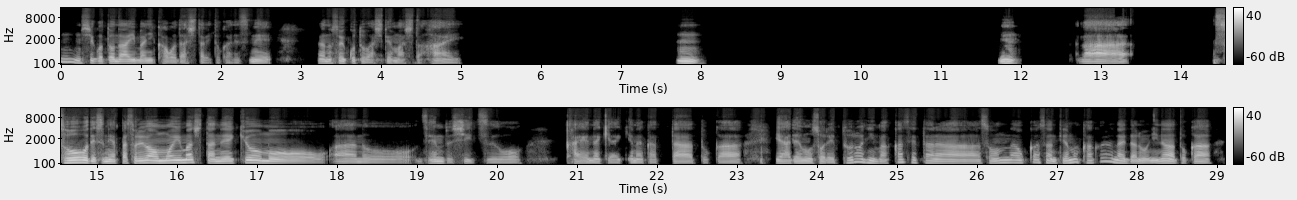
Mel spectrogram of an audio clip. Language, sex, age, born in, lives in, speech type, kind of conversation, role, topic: Japanese, male, 50-54, Japan, Japan, conversation, podcast, guest, 介護が必要になったら、どうすればいいですか？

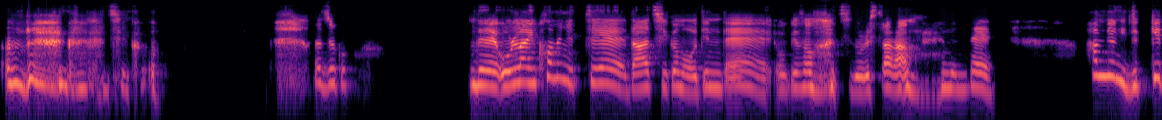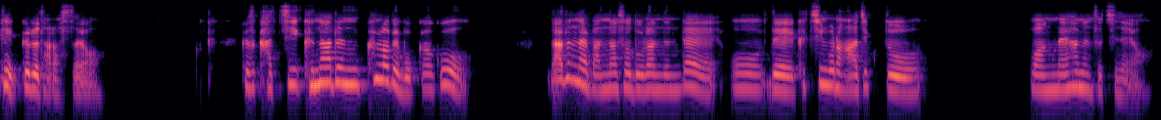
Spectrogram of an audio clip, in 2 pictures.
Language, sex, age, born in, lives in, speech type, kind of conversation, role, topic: Korean, female, 35-39, South Korea, Germany, conversation, unstructured, none, 소셜미디어가 우리의 인간관계에 어떤 영향을 미칠까요?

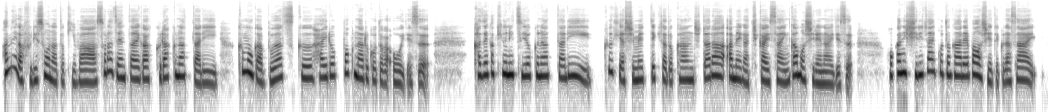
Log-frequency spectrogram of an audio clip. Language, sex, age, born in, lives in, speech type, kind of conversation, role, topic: Japanese, female, 50-54, Japan, Japan, read, expert-assistant, expert, なぜ雨が降るのか説明してください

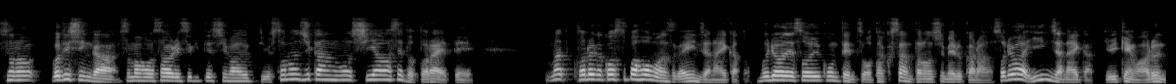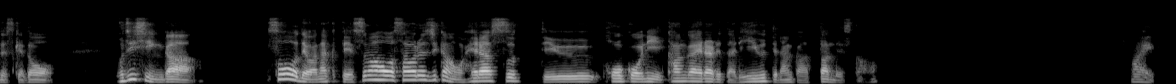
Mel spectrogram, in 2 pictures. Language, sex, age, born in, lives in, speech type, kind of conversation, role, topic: Japanese, male, 20-24, Japan, Japan, conversation, podcast, host, 通知やスマホの扱い、どうしてる？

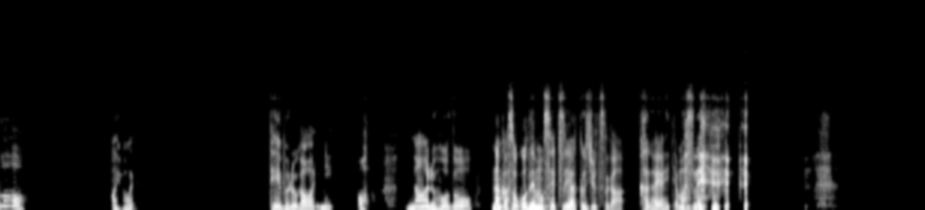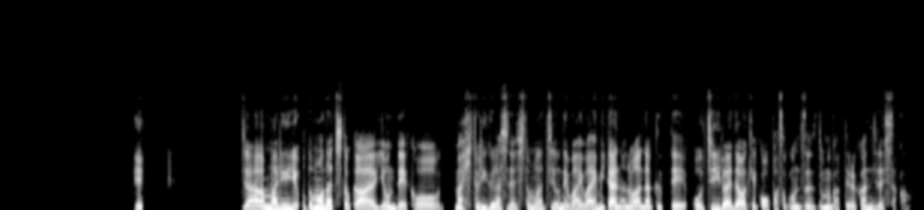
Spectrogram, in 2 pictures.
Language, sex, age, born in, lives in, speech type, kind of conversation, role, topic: Japanese, female, 30-34, Japan, United States, conversation, podcast, host, 狭い部屋を快適にするアイデアは？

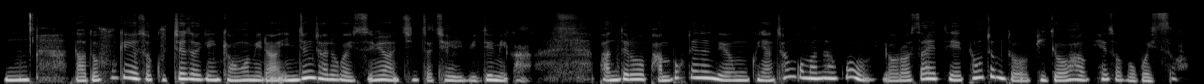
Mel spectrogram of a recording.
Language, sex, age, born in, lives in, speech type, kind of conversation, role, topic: Korean, female, 45-49, South Korea, United States, read, expert-assistant, asker, SNS에서 많이 보이는 '추천'이나 '후기'는 마케팅에서 어떤 의미를 가지나요? 왜 중요한지 궁금해요.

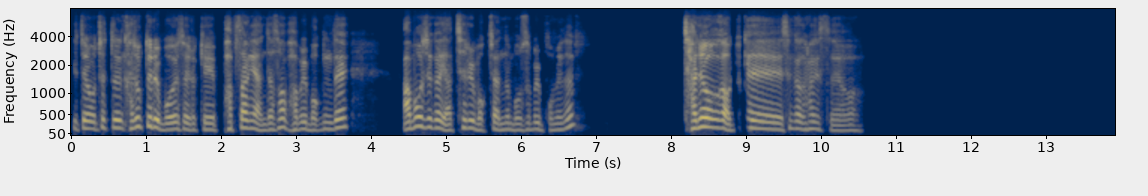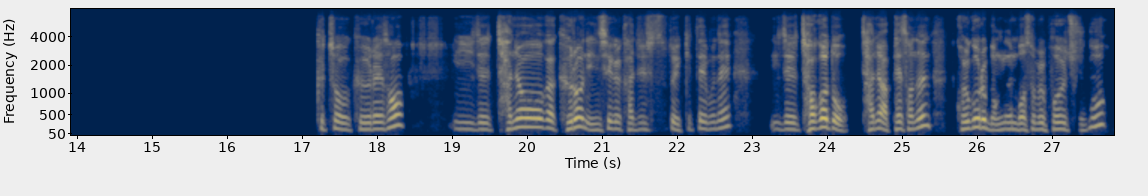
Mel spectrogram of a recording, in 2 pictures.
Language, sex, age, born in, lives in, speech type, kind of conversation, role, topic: Korean, male, 30-34, South Korea, South Korea, conversation, advice, advisor, 아이 또는 배우자의 편식 때문에 식사 준비가 갈등이 될 때 어떻게 해결해야 하나요?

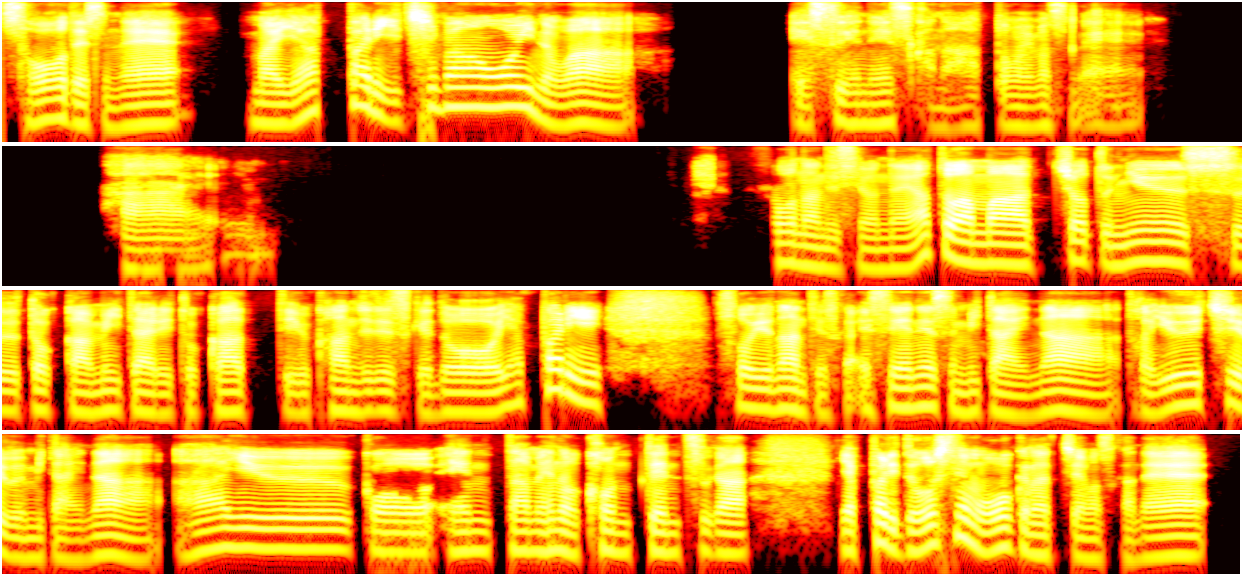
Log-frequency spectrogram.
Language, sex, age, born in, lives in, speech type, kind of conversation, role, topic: Japanese, male, 35-39, Japan, Japan, conversation, advice, user, SNSやスマホで時間を無駄にしてしまうのはなぜですか？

